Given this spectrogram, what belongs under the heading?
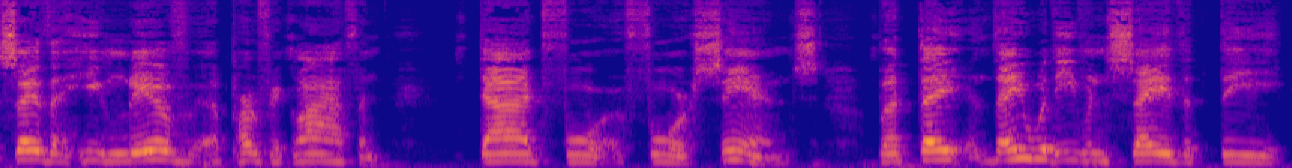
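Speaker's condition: Cerebral palsy; wheelchair user

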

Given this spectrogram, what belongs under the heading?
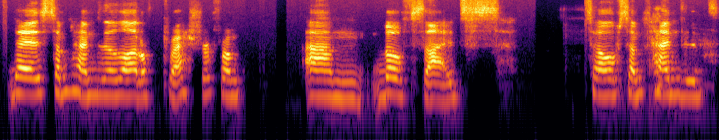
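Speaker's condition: Cerebral palsy; non-progressive

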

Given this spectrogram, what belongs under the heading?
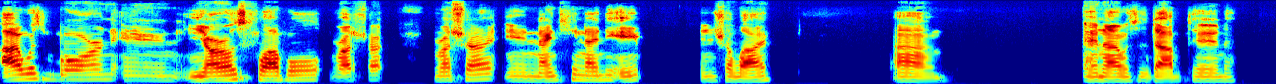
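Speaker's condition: Cleft lip and palate; congenital

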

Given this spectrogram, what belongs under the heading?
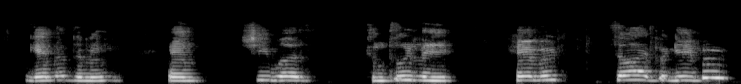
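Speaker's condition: Cerebral palsy; uses wheelchair

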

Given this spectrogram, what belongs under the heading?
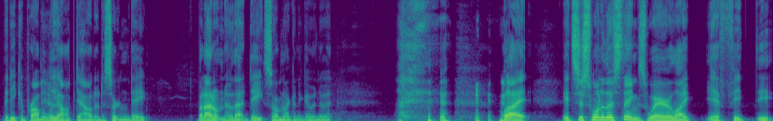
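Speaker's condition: No condition

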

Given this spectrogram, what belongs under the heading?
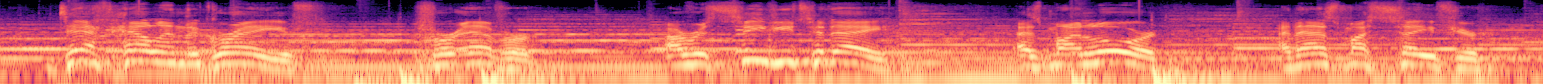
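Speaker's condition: No condition

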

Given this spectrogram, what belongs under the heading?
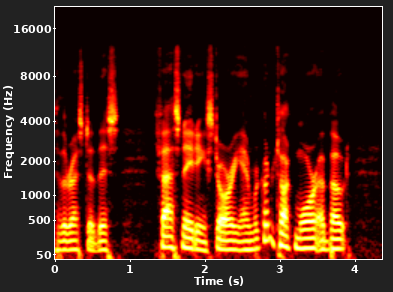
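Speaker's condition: No condition

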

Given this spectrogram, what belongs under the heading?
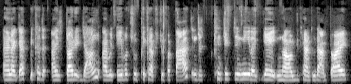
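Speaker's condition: Deafness, acquired at age four

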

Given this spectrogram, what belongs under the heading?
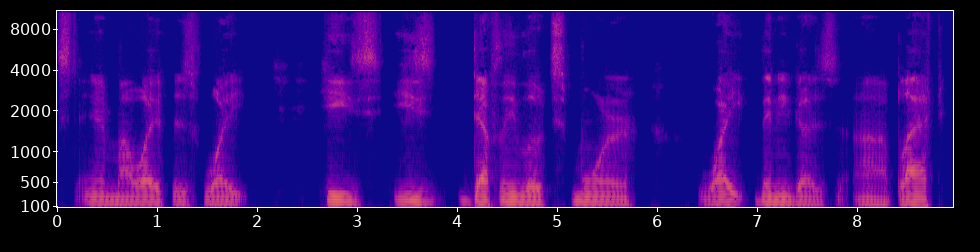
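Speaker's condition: Cerebral palsy; tight muscles

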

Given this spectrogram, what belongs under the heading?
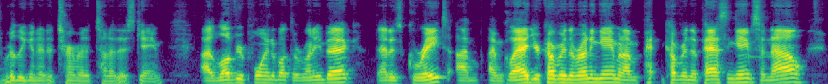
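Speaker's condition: No condition

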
